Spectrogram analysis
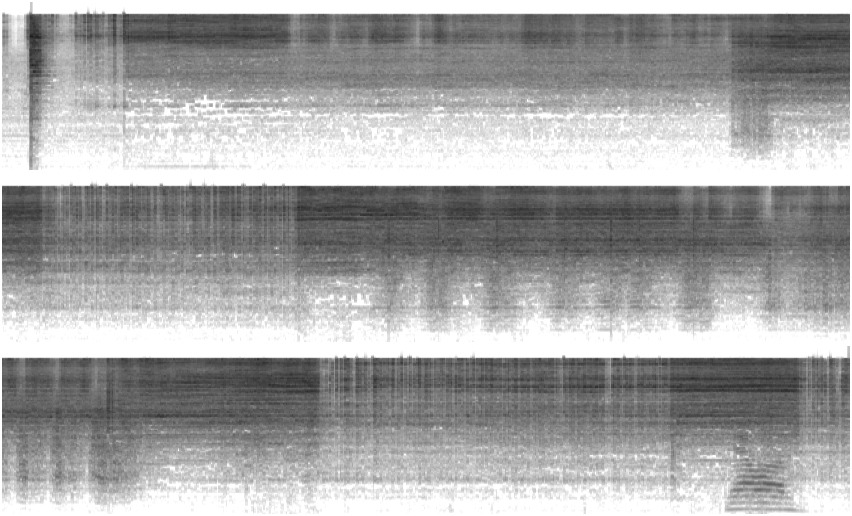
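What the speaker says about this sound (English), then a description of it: "I'll put it back down. You see it spinning." Magnetic flywheel generator spinning with a continuous whirring hiss and faint ratcheting mechanical clicks, close and fairly loud, briefly rising and dipping in intensity, with no talk over it.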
